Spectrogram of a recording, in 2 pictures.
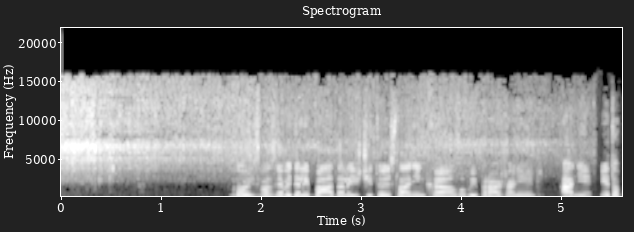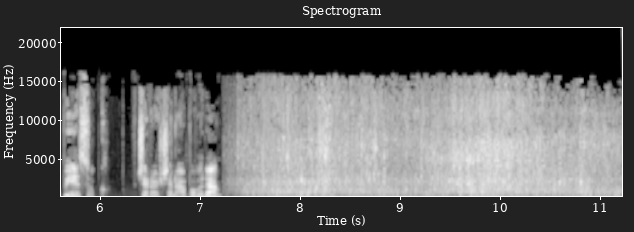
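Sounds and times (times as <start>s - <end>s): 
speech: 1.7s - 8.1s
rushing water or sea waves: 7.3s - 11.2s.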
